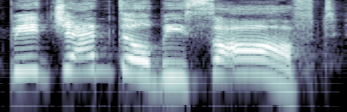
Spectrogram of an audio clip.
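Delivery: high, loud mock scream. To her stretch class, mocking herself with a loud, high scream. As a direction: bellow the soothing words as a joke. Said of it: "screaming to be gentle".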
